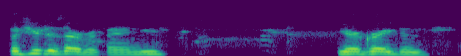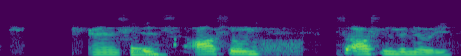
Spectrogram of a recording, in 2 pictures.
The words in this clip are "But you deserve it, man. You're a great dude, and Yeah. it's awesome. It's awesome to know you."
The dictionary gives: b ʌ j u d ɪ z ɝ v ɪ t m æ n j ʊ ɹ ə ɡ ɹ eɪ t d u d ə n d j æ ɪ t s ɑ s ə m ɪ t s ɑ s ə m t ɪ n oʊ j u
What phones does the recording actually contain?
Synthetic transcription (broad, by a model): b ʌ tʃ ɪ d ɪ z ɝ v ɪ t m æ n j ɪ ɹ ə ɡ ɹ eɪ t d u ə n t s ɪ t s ɑ s ə m ɪ t s ɑ s ə m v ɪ n oʊ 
